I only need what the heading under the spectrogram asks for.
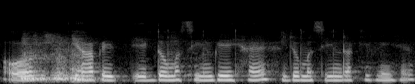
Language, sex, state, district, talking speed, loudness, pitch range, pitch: Hindi, female, Haryana, Rohtak, 185 wpm, -17 LUFS, 190-205 Hz, 195 Hz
